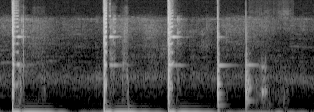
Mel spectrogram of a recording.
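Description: Five sharp glassy clinks ring out at uneven intervals, a microphone hitting against a drinking glass, each strike bright and leaving a short resonant ring.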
